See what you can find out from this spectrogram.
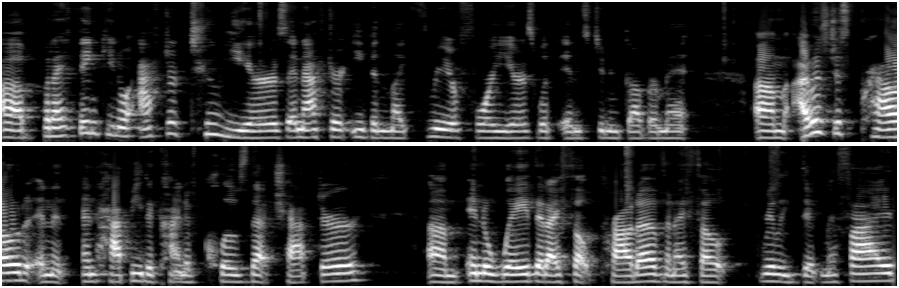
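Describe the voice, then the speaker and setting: This woman has a plain, everyday voice, fairly low in pitch, with ordinary pitch variation. She talks at a moderate pace in a very clean recording with a silent background. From Pennsylvania. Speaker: talent management professional. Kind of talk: interview.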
